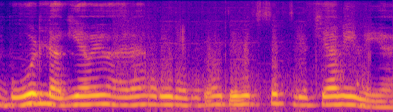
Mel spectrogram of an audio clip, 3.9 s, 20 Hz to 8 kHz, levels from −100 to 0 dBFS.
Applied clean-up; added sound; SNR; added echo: neural separator model SepFormer DNS4.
